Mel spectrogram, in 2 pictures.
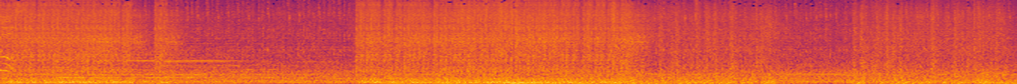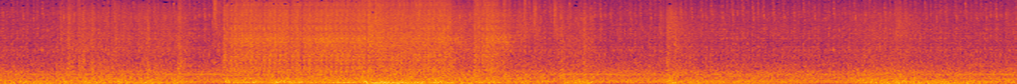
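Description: Sustained gunfire blasting aircraft in the video game Necrovision, loud, dense bursts of rapid shots and booms over engine noise that come in repeated volleys over nearly half a minute.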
